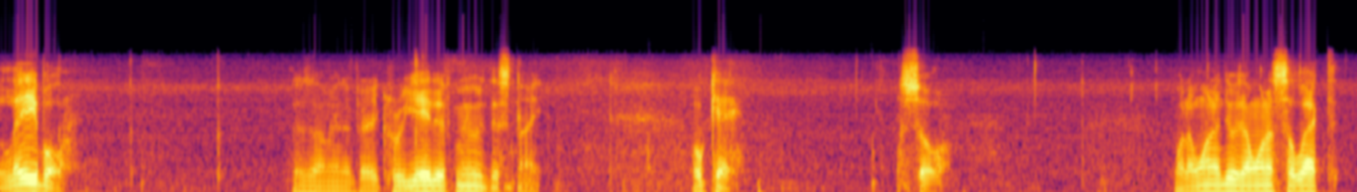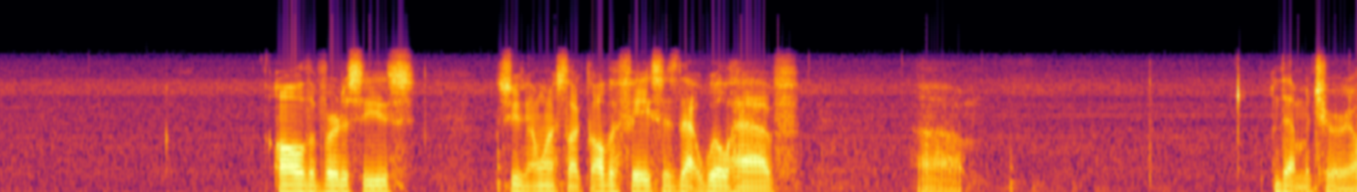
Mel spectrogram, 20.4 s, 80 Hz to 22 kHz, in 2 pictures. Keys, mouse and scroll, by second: 7.1 Tab, 8.6 Tab.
